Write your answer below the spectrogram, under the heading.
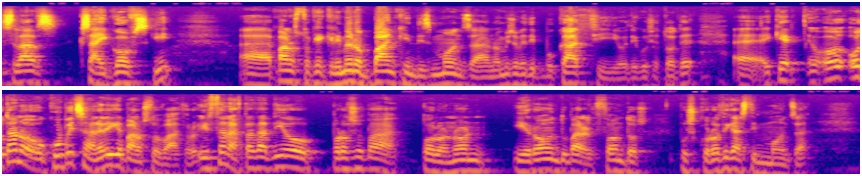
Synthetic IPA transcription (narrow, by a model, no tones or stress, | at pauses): slɐvs | ksɐiɡo̞fsci | pɐno̞st̪o̞ɟek̬lime̞no̞bɐɲkint̪izmo̞nzɐno̞mizo̞met̪ibukɐt̪ʰːḭo̞ðiɣuse̞t̪o̞t̪e̞̰ceot̪ɐnokupit͡ssɐnevicepɐno̞st̪o̞vɐθɾo̞iɾθɐnɐft̪ɐt̪ɐðio̞pɾo̞s̬opɐpo̞lo̞no̞niɾo̞nt̪upɐɾe̞lθo̞nd̪o̞s | puskɾo̞θikɐst̪imːo̞nzɐ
